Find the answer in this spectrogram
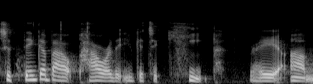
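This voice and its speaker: A woman speaks in a fairly low pitch. She has an unremarkable speaking voice. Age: 40s. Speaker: psychology professor. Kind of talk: interview.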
